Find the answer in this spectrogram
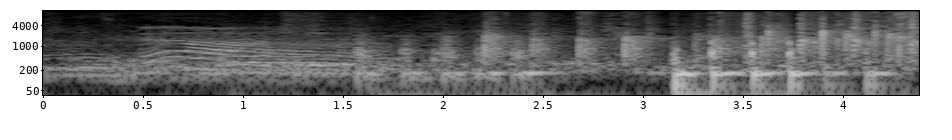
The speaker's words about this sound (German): Ja. Wir nehmen den Applaus an dieser Stelle gerne an, waren aber nicht die Erfinderinnen dieses Prinzips.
